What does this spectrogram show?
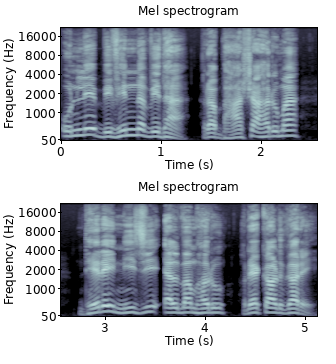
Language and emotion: Nepali, neutral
